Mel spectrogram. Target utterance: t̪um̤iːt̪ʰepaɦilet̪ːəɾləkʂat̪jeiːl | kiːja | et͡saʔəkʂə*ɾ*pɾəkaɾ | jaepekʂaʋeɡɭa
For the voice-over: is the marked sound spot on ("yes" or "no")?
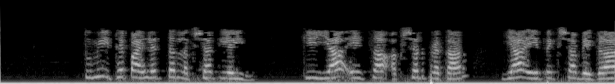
yes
